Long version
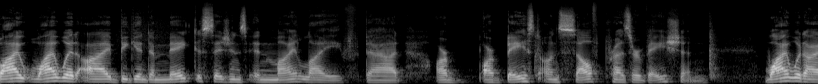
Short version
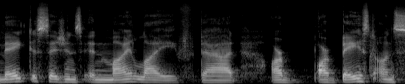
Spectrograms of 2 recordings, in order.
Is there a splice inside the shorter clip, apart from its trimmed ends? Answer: no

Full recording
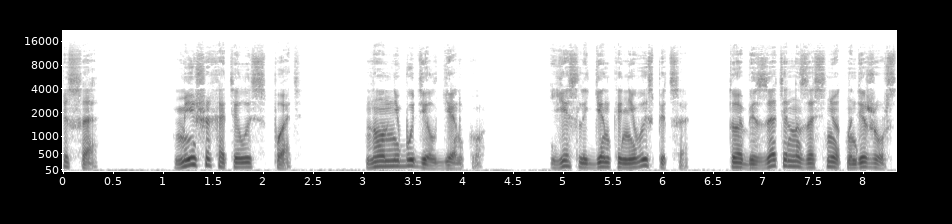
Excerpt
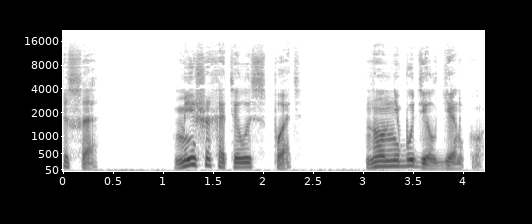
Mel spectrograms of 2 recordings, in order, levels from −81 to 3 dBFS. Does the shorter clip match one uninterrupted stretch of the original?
yes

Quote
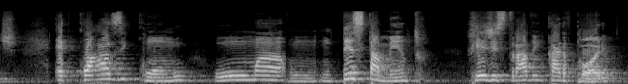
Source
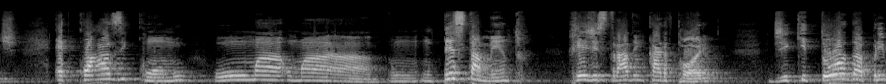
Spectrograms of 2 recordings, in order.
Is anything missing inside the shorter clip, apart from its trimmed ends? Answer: yes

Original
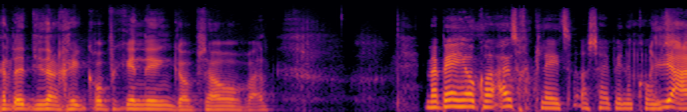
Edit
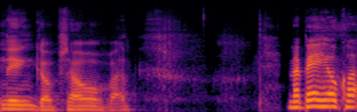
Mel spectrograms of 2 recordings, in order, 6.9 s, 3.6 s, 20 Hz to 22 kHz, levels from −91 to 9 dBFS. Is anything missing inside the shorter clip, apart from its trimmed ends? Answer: no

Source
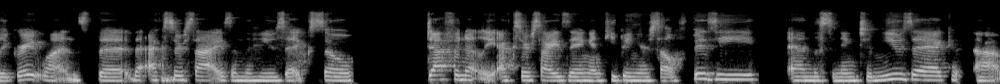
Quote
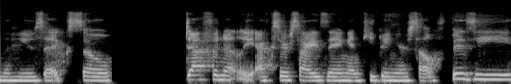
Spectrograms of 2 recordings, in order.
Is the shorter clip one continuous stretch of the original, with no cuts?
yes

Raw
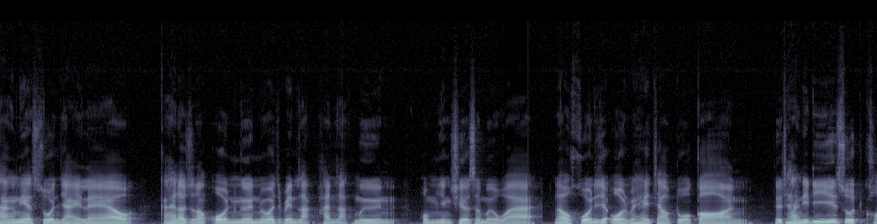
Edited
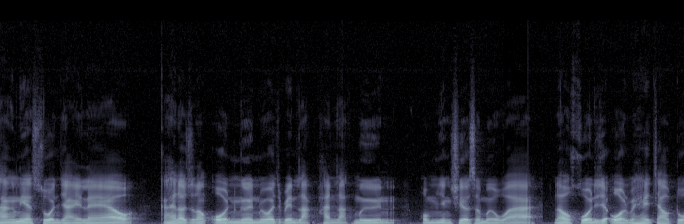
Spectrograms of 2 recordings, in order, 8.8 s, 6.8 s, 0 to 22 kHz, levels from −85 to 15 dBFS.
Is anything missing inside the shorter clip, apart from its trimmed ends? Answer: no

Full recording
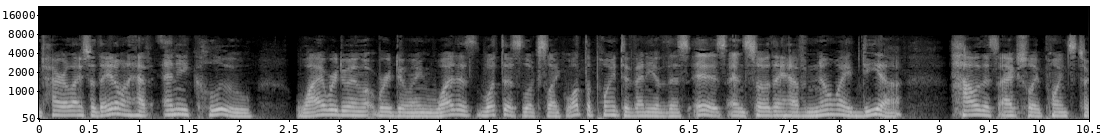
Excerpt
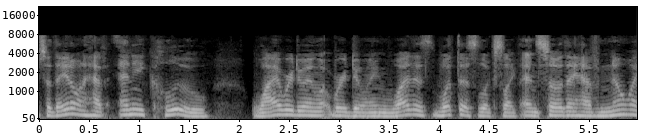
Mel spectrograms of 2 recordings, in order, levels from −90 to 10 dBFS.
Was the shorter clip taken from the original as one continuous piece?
no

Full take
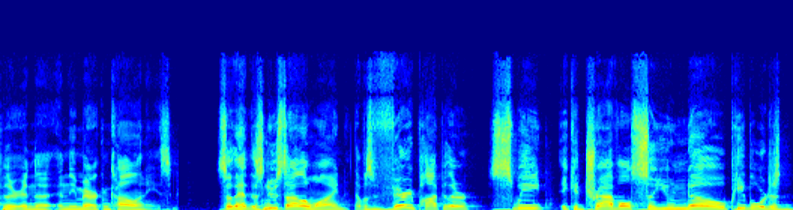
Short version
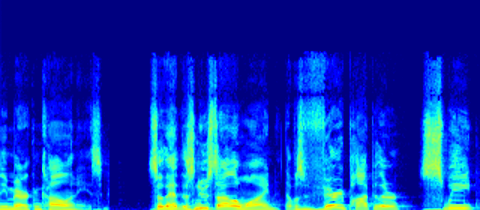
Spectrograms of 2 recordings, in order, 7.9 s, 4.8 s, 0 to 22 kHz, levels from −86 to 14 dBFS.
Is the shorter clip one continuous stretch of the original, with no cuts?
yes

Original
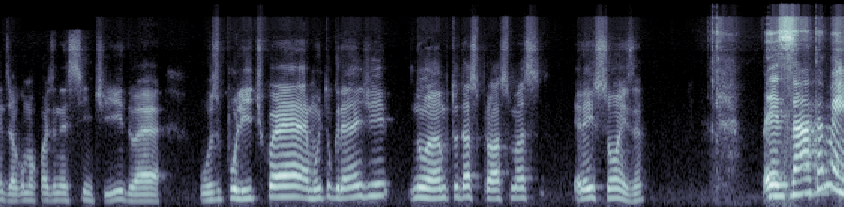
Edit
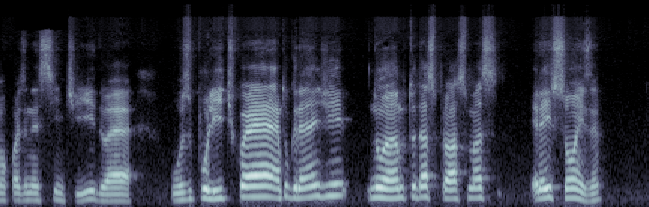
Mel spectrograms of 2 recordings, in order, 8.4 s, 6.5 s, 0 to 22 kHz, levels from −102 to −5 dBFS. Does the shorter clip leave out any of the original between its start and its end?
yes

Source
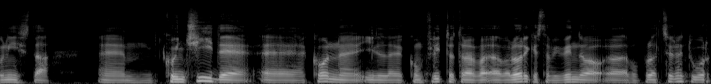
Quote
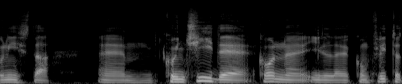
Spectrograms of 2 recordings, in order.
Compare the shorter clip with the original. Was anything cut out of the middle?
yes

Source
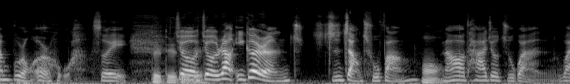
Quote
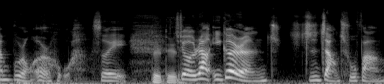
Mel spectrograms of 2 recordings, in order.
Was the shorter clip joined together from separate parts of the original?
yes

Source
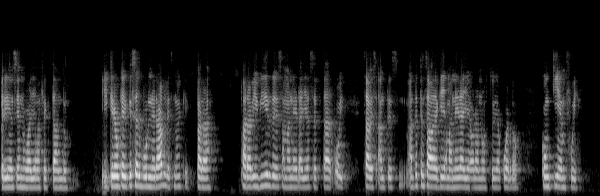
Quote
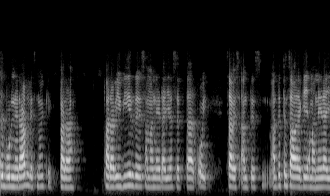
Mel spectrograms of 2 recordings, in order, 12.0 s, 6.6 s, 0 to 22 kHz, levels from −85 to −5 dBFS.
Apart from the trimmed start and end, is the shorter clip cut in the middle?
no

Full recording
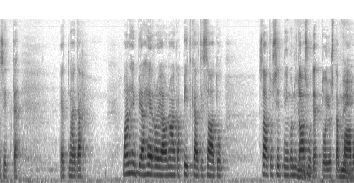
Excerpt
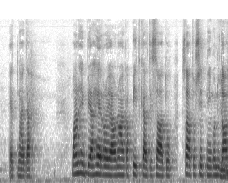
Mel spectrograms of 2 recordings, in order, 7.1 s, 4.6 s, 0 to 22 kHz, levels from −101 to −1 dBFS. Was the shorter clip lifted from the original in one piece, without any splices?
no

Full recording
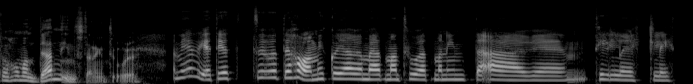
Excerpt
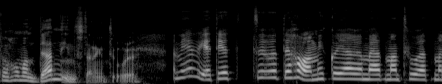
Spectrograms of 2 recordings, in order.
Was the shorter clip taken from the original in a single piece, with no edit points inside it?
yes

